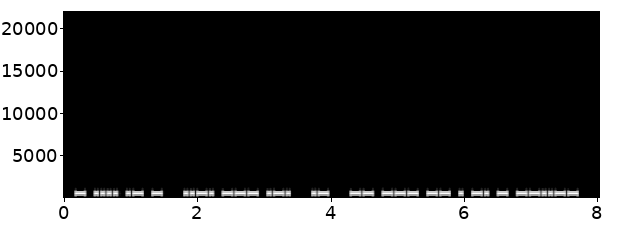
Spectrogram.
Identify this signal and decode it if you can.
Morse code, heard as a keyed tone, about 25 wpm, 600 Hz. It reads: THAT FOR A MOMENT,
